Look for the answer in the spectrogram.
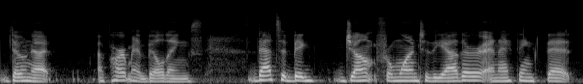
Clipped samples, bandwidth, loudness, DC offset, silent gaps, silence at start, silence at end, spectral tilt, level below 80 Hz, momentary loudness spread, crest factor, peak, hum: under 0.1%; 8.2 kHz; -22 LUFS; under 0.1%; none; 0 s; 0.1 s; -8 dB/octave; -60 dBFS; 11 LU; 16 dB; -6 dBFS; none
